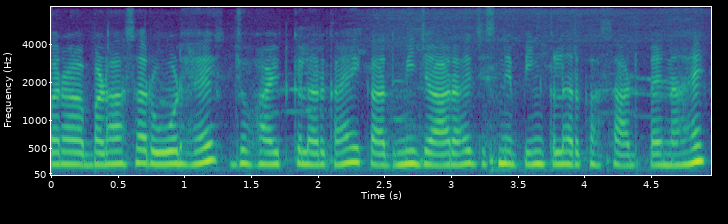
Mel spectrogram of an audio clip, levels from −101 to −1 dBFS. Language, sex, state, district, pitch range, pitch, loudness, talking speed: Hindi, male, Bihar, Gopalganj, 210-225 Hz, 220 Hz, -23 LUFS, 265 wpm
